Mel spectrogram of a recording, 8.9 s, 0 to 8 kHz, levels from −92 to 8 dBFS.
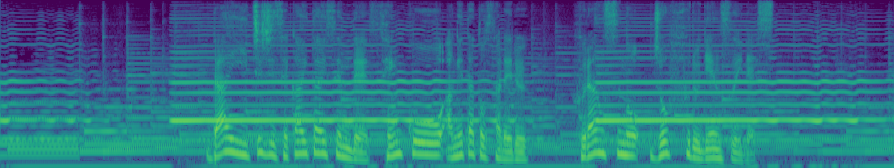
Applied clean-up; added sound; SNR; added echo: none; Wind instrument, woodwind instrument; 1 dB; none.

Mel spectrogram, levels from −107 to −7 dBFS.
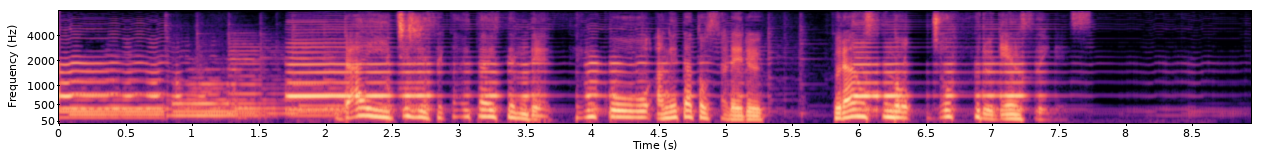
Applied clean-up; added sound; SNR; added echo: neural mask model RNNoise.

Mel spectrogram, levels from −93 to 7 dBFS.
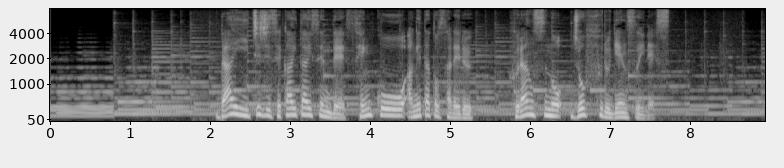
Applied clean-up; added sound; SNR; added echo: none; none; none; none.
